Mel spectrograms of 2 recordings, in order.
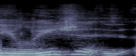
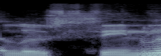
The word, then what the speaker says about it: Eleusinian: In fact, a lot of the Elysian, uh, um, Elysian school mystery schools, I think they were called the Elysian mystery schools. – Eleusinian.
